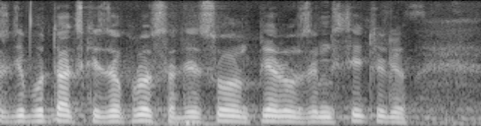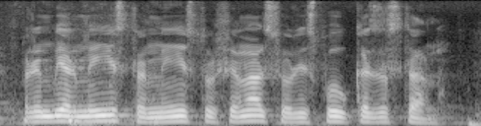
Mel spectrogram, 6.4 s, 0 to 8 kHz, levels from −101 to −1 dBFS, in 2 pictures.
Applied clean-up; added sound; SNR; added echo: none; none; none; none.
